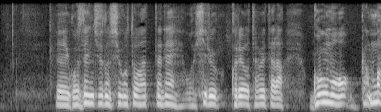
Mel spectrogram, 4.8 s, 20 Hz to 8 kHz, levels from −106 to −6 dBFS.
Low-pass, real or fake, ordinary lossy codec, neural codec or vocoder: 7.2 kHz; fake; none; vocoder, 22.05 kHz, 80 mel bands, Vocos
